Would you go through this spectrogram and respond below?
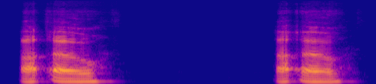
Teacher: You go, and then you can feel it in the back of your throat. You constrict your throat before you start the O sound. So that glottal stop, aleph represents that glottal stop.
